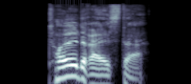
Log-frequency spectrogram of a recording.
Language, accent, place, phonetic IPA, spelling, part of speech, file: German, Germany, Berlin, [ˈtɔlˌdʁaɪ̯stɐ], tolldreister, adjective, De-tolldreister.ogg
- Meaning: 1. comparative degree of tolldreist 2. inflection of tolldreist: strong/mixed nominative masculine singular 3. inflection of tolldreist: strong genitive/dative feminine singular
